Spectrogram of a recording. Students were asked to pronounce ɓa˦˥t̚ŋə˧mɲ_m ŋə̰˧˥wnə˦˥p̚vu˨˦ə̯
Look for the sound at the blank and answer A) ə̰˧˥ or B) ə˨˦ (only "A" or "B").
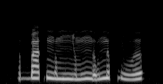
B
